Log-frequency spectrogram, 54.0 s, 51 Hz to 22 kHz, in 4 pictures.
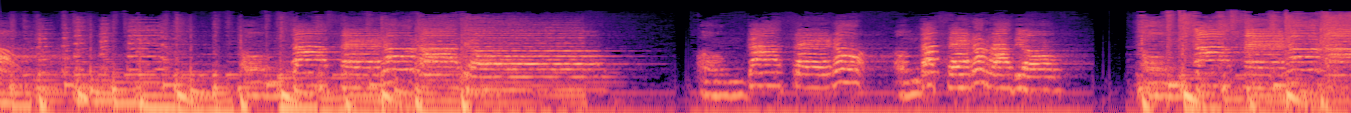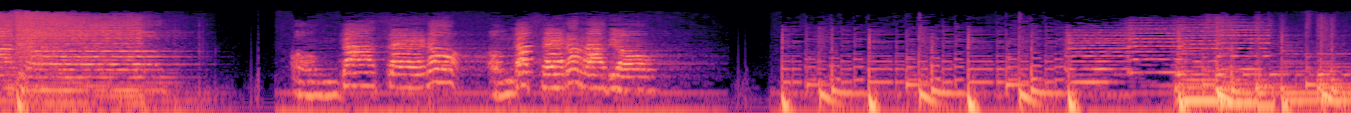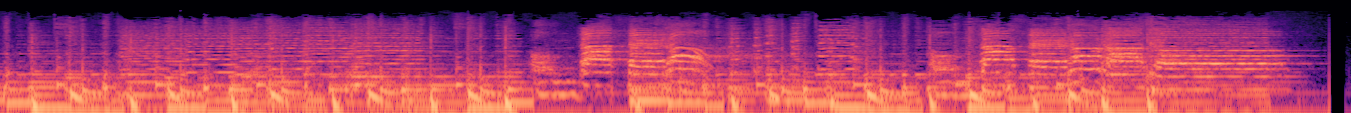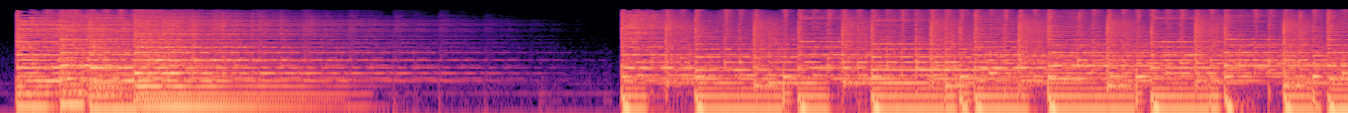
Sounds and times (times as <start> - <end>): Music: 0.0 - 6.3, 11.4 - 15.5, 21.3 - 40.0, 40.7 - 46.2, 46.8 - 54.0.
